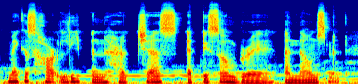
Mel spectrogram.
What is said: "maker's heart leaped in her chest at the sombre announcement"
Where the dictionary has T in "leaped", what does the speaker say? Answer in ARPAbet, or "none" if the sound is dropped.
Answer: none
